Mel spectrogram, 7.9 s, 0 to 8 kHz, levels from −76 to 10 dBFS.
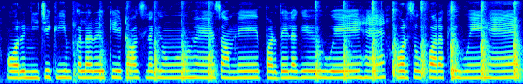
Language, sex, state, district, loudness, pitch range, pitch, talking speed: Hindi, female, Chhattisgarh, Rajnandgaon, -18 LUFS, 235-240 Hz, 235 Hz, 135 wpm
